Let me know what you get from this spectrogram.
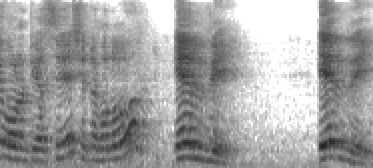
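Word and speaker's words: erre: এররে, এটারে অনেকে আররে বলে থাকে, কিন্তু আররে হবে না, এটার উচ্চারণ হবে এররে।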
